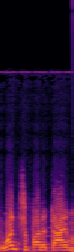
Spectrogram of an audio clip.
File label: once upon a time cartoon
